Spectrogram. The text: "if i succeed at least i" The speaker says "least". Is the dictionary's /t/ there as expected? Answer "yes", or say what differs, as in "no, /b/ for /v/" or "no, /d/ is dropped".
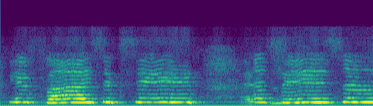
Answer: no, /t/ is dropped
